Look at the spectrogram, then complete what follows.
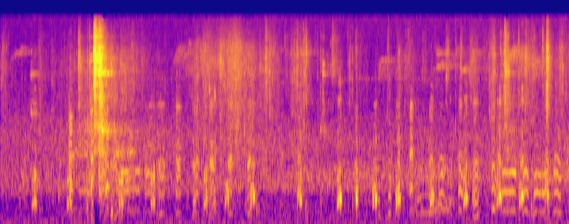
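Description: Several chickens clucking in quick, short, repeated calls. There is a sharp click about a second in.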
